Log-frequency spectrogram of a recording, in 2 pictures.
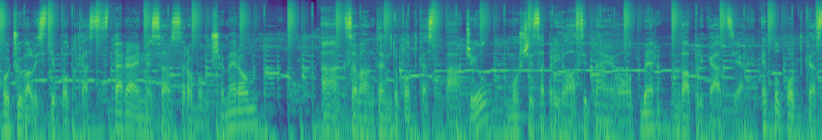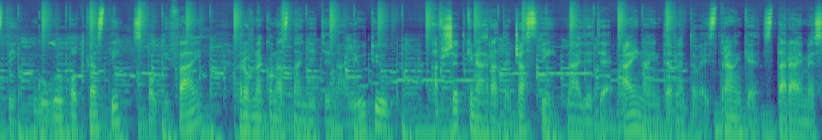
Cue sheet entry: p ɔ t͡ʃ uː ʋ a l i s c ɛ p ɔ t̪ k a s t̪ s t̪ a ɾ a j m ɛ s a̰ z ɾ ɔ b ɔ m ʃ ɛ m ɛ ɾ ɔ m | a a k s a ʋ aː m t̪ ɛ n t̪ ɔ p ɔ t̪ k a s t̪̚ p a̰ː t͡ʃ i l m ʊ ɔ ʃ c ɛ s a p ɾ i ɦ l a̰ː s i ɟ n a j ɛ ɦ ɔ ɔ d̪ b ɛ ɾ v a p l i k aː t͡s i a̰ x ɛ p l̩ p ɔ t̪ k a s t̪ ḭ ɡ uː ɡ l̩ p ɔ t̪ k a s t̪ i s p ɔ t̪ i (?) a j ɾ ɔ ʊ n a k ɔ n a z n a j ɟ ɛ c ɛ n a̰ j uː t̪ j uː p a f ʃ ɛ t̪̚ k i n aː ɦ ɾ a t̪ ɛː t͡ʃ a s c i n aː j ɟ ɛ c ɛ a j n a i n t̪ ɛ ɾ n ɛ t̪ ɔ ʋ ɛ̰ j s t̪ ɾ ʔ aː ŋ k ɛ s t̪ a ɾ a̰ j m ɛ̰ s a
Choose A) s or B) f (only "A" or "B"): B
